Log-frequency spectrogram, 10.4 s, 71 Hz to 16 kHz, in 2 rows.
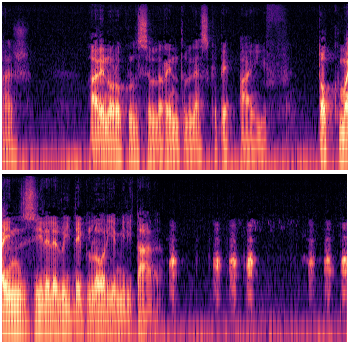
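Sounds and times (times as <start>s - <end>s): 
speech: 0.1s - 0.4s, 1.3s - 4.1s, 4.8s - 7.6s
capon clucking: 7.6s - 10.3s.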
